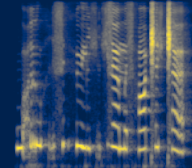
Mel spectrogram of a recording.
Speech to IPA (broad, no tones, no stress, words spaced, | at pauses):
wɑ̰ruhḭs | hyji çḭç zæmɛs hɑǁeʃǁæ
